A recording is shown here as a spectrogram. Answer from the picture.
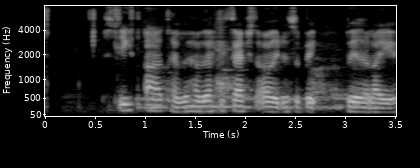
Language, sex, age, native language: Icelandic, male, 12, Icelandic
